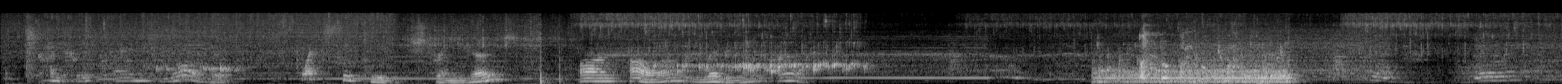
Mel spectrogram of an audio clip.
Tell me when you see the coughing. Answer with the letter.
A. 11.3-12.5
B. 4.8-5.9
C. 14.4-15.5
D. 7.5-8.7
A.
